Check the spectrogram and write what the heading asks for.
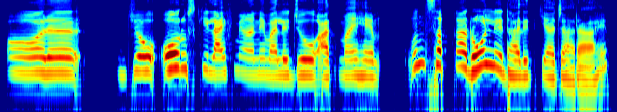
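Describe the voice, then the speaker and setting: A woman narrating a past-life story in a calm, explanatory way, with slow, reflective pauses. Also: sits high, clean tone, no room sound, clean studio sound. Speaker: spiritual storyteller.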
